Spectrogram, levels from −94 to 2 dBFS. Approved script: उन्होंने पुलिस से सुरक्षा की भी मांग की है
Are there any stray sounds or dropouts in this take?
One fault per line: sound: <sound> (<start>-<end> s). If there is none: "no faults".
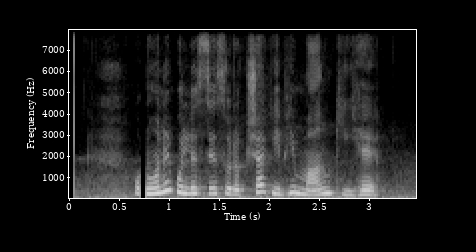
sound: dropout (0.7-0.8 s)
